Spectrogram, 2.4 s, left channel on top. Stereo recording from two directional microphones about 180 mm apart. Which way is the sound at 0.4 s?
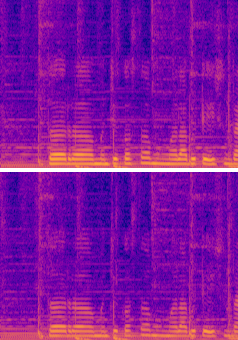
15° left (ahead or behind).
